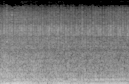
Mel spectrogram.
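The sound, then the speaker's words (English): A car engine idles steadily with a low, constant rumble, moderately loud, with no speech over it. “Hey, new sound effects for the car.”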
